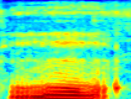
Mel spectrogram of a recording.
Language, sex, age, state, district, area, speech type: Punjabi, male, 30-45, Punjab, Patiala, rural, spontaneous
